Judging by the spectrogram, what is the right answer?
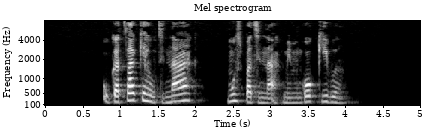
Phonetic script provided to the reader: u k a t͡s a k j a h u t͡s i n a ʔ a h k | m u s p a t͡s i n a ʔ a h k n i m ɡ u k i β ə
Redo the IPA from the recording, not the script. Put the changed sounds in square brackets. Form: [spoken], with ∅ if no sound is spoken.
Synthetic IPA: u k a t͡s a k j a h u t͡s i n a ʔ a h k | m u s p a t͡s i n a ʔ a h k [m] i m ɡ [o] k i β ə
